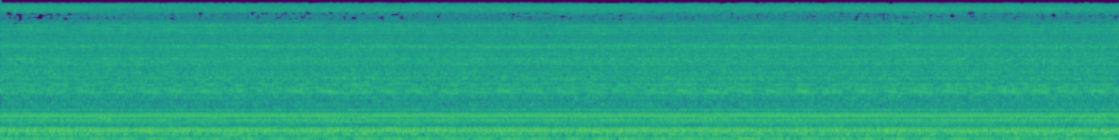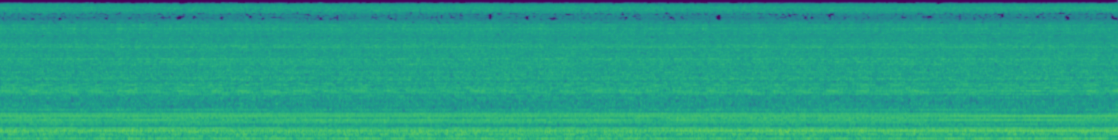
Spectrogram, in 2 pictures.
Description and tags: Air Conditioning Engine
Seamlessly looping noise recorded from an air conditionening engine on top of a building.
air-conditioning, engine, hum, industrial, machine, motor, noise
